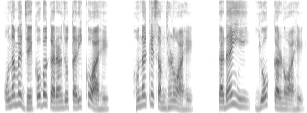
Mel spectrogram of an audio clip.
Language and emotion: Sindhi, neutral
